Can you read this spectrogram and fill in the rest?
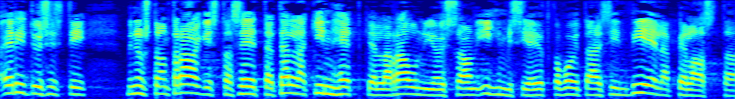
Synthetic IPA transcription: erit̪yisest̪i | minust̪ɑont̪rɑːɡist̪ɑseet̪ːæt̪ælːækinhet̪kelːærɑunioisːɑonihmisiæjot̪kɑʋoit̪ɑisiːnʋielæpelɑst̪ɑː

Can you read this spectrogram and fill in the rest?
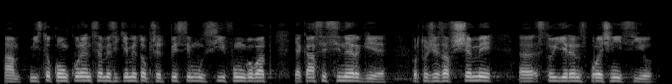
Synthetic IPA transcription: ʔamiːst̪o̞ko̞ŋkuɾɛnt͡sɛmɛzɪcɛmɪt̪o̞pr̥ɛt̪̚pɪsɪmusiːfuŋɡo̞vat̪jakaːsɪsɪnɛɾɡɪjɛ | pɾo̞t̪o̞ʒɛzafʃɛmɪst̪o̞jiːjɛdɛnspo̞lɛt͡ʃniːt͡siːl

